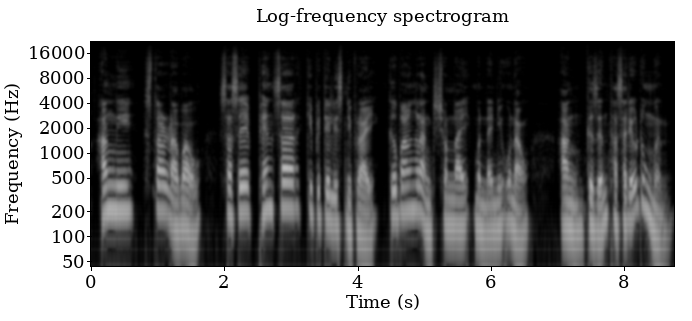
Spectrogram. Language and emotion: Bodo, happy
